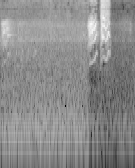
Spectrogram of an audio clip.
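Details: Two rapid, harsh, high-pitched chirps from a female Double-collared seedeater, each with a short downward slur, given back to back near the end after a stretch of low background noise. The call is meant to stimulate males.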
